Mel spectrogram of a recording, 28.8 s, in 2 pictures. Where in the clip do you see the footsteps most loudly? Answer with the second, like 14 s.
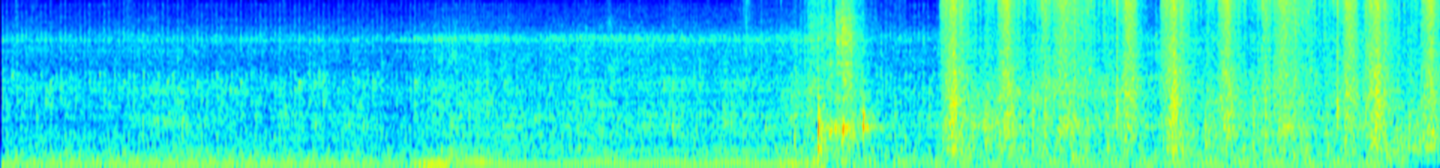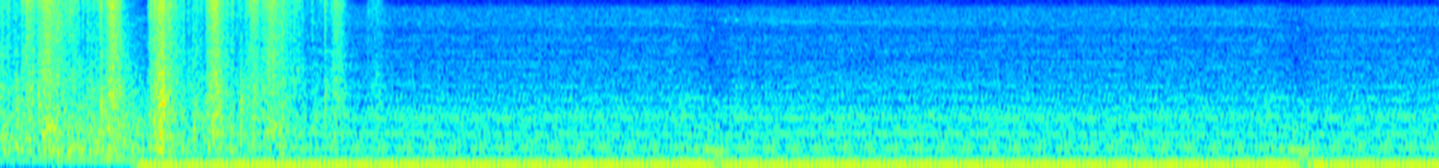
8 s.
